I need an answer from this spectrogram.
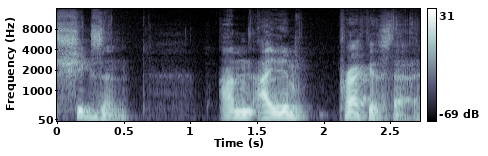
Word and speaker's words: Cixin: I think it's pronounced Cixin.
